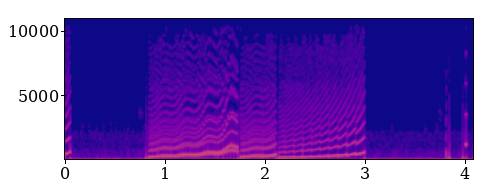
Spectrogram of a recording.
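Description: Rising electronic warbling tones play.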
